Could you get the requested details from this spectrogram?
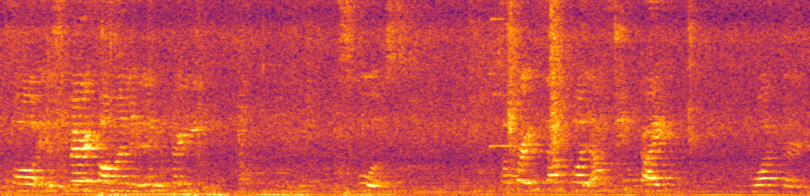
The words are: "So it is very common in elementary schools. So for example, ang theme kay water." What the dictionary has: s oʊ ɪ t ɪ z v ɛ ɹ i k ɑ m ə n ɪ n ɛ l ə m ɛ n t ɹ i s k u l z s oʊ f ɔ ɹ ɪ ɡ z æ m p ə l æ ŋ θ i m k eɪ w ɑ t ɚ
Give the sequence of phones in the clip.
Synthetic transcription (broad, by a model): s oʊ ɪ t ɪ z v ɛ ɹ i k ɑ m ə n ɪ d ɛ ə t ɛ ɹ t i s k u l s s oʊ f ɔ ɹ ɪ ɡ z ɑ m p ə l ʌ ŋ s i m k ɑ w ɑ t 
